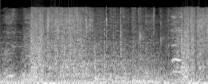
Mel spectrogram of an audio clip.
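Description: Edited-in film fight sound effects over a bass-heavy music track: a heavy boom-like hit at the start and another hit near the end.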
